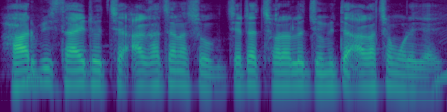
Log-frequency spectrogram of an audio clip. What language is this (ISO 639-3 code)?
ben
